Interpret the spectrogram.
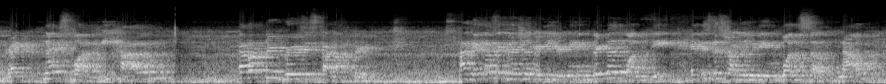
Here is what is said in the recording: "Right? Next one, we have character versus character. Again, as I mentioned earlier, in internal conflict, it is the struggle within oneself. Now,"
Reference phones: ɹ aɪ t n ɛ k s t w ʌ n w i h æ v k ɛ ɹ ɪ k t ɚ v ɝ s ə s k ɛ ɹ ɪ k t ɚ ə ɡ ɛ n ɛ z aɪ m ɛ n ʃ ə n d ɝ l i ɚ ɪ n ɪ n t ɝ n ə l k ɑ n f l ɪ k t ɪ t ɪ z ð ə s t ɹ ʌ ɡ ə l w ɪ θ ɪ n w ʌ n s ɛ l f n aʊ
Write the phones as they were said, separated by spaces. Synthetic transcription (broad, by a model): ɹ aɪ t n ɛ k s t w ʌ n w i h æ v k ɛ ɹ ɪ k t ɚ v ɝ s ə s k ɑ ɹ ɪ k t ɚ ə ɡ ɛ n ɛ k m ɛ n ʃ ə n ɝ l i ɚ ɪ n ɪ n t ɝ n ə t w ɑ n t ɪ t ɪ t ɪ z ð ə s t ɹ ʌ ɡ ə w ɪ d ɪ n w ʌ n s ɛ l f n aʊ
